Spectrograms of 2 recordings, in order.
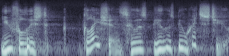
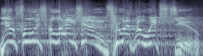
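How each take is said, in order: First: It is said in a gentle, mild tone. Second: It is said in an angry, scolding tone. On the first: The writer may not have been angry. "he may not have said it that way" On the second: The writer is upset with his readers. "He's not happy"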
